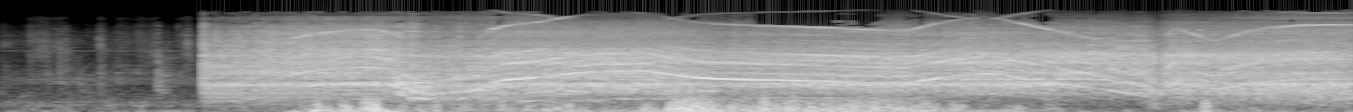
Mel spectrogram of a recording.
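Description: A drill whines as it bores into wood.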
